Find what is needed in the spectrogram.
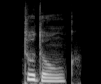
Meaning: first-person plural indicative present indefinite of tud
- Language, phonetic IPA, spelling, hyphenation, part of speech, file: Hungarian, [ˈtuduŋk], tudunk, tu‧dunk, verb, Hu-tudunk.ogg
